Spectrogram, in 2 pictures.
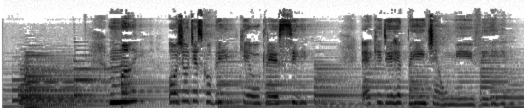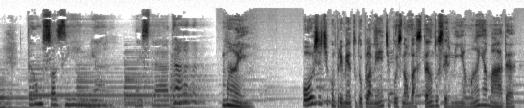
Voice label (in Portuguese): mae como pai fem, voz feminina; Dia dos Pais; para mae que e pai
